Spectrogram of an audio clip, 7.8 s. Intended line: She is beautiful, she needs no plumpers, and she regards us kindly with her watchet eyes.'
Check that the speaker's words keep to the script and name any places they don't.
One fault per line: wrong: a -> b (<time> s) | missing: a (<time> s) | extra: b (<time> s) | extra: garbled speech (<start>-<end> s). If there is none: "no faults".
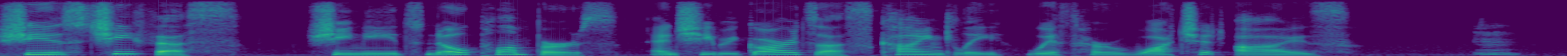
wrong: beautiful -> chiefess (0.4 s)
